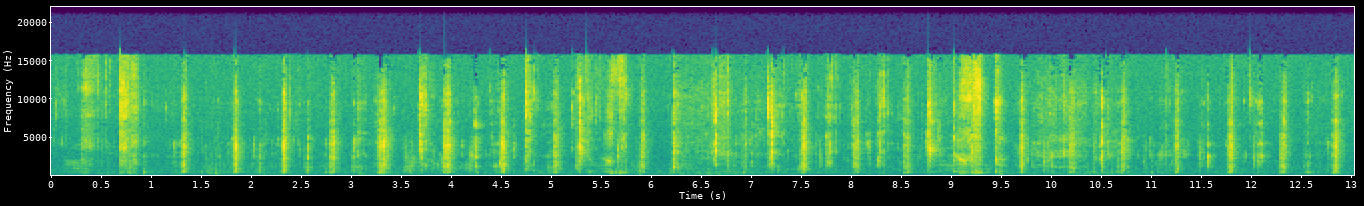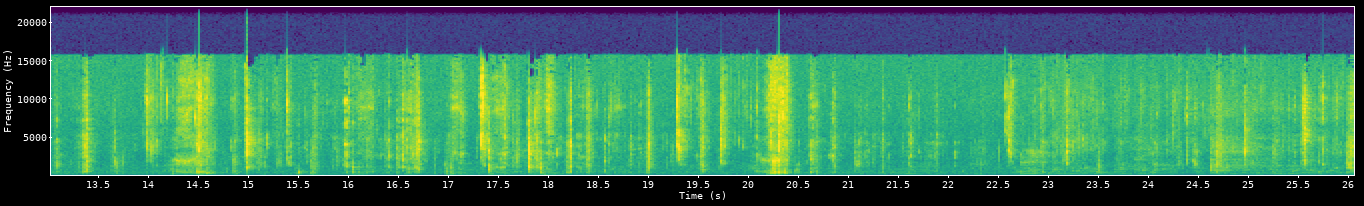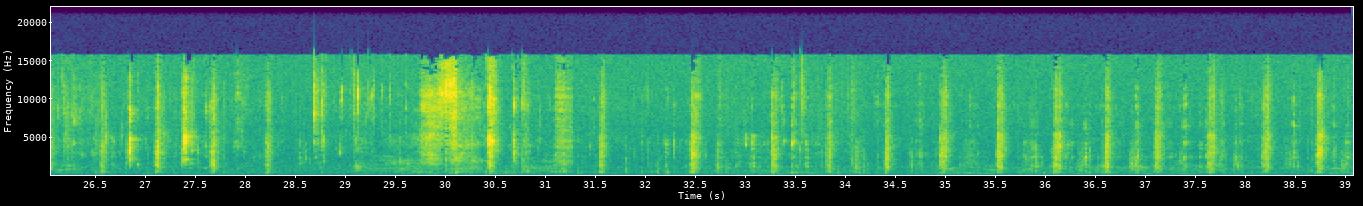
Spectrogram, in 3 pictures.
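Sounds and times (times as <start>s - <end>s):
crunchy chewing: 0.2s - 39.0s.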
